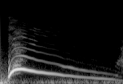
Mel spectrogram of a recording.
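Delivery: high joyful woo; excited cheer. Real, not acted. Mountain ticked off.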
